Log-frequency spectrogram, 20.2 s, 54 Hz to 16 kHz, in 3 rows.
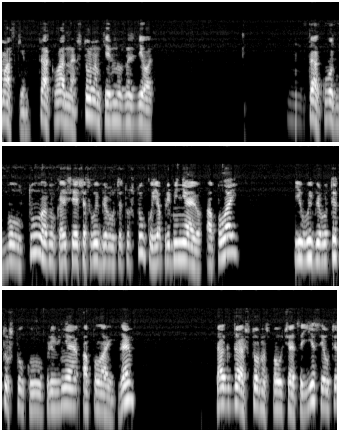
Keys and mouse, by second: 7.6 click, 10.2-11.3 drag, 12.5 click, 14.3-15.5 drag, 18.3 click.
